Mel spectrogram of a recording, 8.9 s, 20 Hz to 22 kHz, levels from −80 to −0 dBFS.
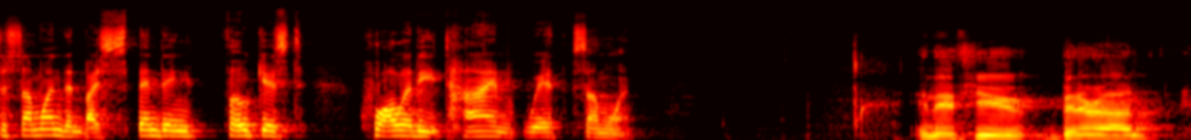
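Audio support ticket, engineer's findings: Section at the wrong speed, 5.45 s to end of clip. Speech abruptly drops to roughly half speed (0.534x), pitch falling together by about ten semitones: slow, deep, dragged delivery. Speed and pitch locked, so not a pitch-shift effect. Likely cause: playback or edit stage running this section against a mismatched clock, stretching the samples in time.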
